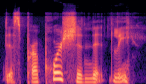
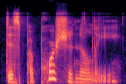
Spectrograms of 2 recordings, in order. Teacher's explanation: tiny little difference is saying the tea and stopping the air flow or not having the tea and not stopping the air flow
